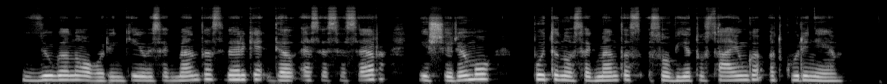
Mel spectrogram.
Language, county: Lithuanian, Marijampolė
